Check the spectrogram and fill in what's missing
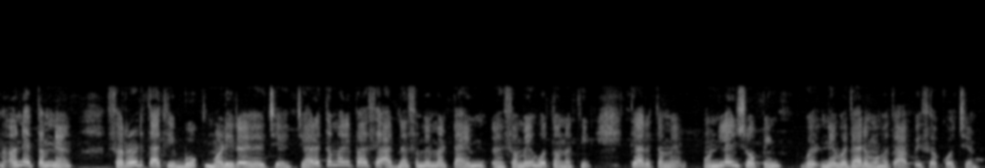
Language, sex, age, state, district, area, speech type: Gujarati, female, 30-45, Gujarat, Rajkot, rural, spontaneous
